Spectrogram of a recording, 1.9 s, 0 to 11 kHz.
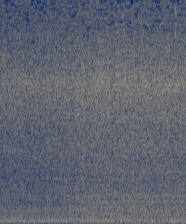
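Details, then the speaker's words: Citroën 2CV (Project Elly) on first drive after revival, ignition timing reset with a different points box, loaded up in top gear on a hill: smooth steady flat-twin drone, no rattle or tinkle, no pinking heard under load. "This feels much more like the Ellie I remember. I've loaded her up in top gear to see if I can hear pinking, and I can't, so that's"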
